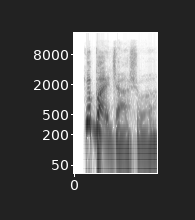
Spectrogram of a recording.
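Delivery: mock curt, angry, annoyed tone. Imitating her goodbye before she hangs up: imitating a curt angry goodbye. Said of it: "she hangs up just like that".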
